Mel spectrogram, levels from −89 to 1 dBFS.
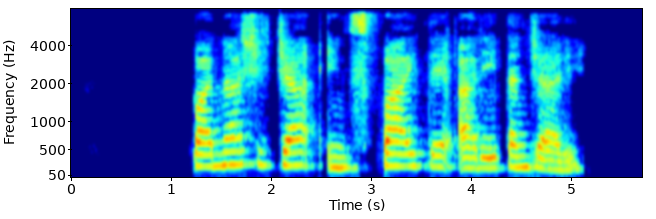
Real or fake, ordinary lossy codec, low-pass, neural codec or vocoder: fake; AAC, 32 kbps; 7.2 kHz; vocoder, 44.1 kHz, 128 mel bands, Pupu-Vocoder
